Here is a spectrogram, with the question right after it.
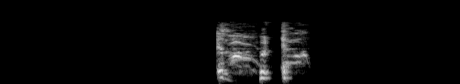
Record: {"cough_length": "4.6 s", "cough_amplitude": 28459, "cough_signal_mean_std_ratio": 0.26, "survey_phase": "alpha (2021-03-01 to 2021-08-12)", "age": "45-64", "gender": "Female", "wearing_mask": "No", "symptom_none": true, "smoker_status": "Ex-smoker", "respiratory_condition_asthma": false, "respiratory_condition_other": false, "recruitment_source": "REACT", "submission_delay": "2 days", "covid_test_result": "Negative", "covid_test_method": "RT-qPCR"}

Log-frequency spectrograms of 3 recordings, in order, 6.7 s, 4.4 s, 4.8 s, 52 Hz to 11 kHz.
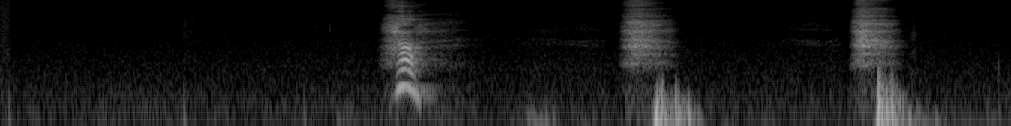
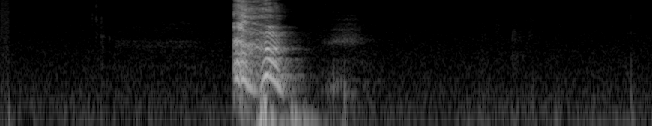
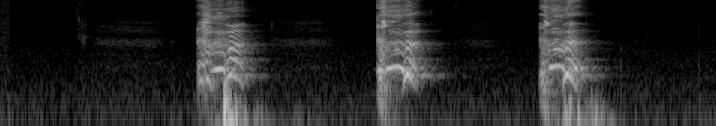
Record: {"exhalation_length": "6.7 s", "exhalation_amplitude": 1515, "exhalation_signal_mean_std_ratio": 0.31, "cough_length": "4.4 s", "cough_amplitude": 3857, "cough_signal_mean_std_ratio": 0.23, "three_cough_length": "4.8 s", "three_cough_amplitude": 3606, "three_cough_signal_mean_std_ratio": 0.37, "survey_phase": "beta (2021-08-13 to 2022-03-07)", "age": "45-64", "gender": "Female", "wearing_mask": "No", "symptom_none": true, "symptom_onset": "13 days", "smoker_status": "Never smoked", "respiratory_condition_asthma": false, "respiratory_condition_other": false, "recruitment_source": "REACT", "submission_delay": "2 days", "covid_test_result": "Negative", "covid_test_method": "RT-qPCR"}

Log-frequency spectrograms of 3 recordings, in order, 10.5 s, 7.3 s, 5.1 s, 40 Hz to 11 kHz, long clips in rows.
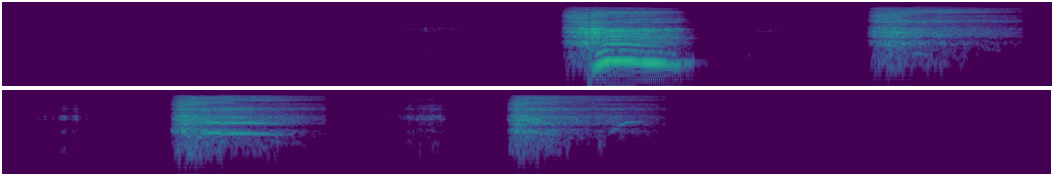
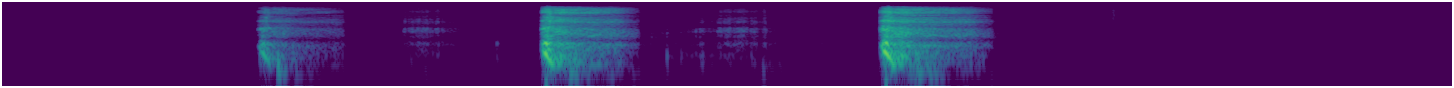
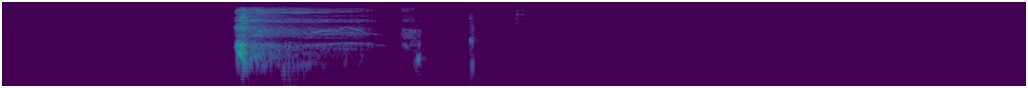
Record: {"exhalation_length": "10.5 s", "exhalation_amplitude": 7090, "exhalation_signal_mean_std_ratio": 0.31, "three_cough_length": "7.3 s", "three_cough_amplitude": 27926, "three_cough_signal_mean_std_ratio": 0.2, "cough_length": "5.1 s", "cough_amplitude": 3110, "cough_signal_mean_std_ratio": 0.2, "survey_phase": "beta (2021-08-13 to 2022-03-07)", "age": "65+", "gender": "Female", "wearing_mask": "No", "symptom_none": true, "smoker_status": "Never smoked", "respiratory_condition_asthma": false, "respiratory_condition_other": false, "recruitment_source": "REACT", "submission_delay": "1 day", "covid_test_result": "Negative", "covid_test_method": "RT-qPCR"}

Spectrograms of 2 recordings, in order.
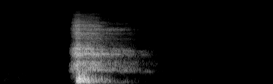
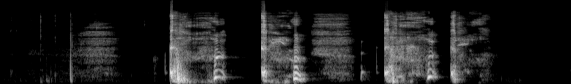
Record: {"exhalation_length": "2.7 s", "exhalation_amplitude": 32695, "exhalation_signal_mean_std_ratio": 0.28, "three_cough_length": "5.7 s", "three_cough_amplitude": 32768, "three_cough_signal_mean_std_ratio": 0.34, "survey_phase": "beta (2021-08-13 to 2022-03-07)", "age": "45-64", "gender": "Female", "wearing_mask": "No", "symptom_runny_or_blocked_nose": true, "symptom_sore_throat": true, "symptom_fatigue": true, "symptom_headache": true, "symptom_onset": "3 days", "smoker_status": "Current smoker (1 to 10 cigarettes per day)", "respiratory_condition_asthma": false, "respiratory_condition_other": false, "recruitment_source": "Test and Trace", "submission_delay": "1 day", "covid_test_result": "Positive", "covid_test_method": "RT-qPCR"}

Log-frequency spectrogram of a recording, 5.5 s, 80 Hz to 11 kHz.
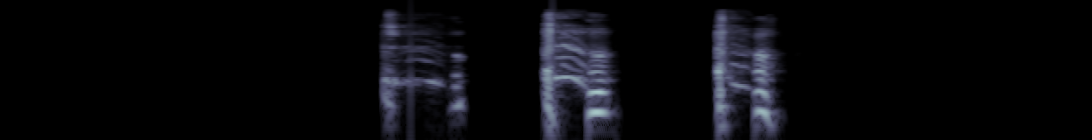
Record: {"three_cough_length": "5.5 s", "three_cough_amplitude": 11587, "three_cough_signal_mean_std_ratio": 0.24, "survey_phase": "beta (2021-08-13 to 2022-03-07)", "age": "65+", "gender": "Female", "wearing_mask": "No", "symptom_cough_any": true, "symptom_runny_or_blocked_nose": true, "symptom_sore_throat": true, "symptom_fatigue": true, "symptom_headache": true, "symptom_loss_of_taste": true, "symptom_onset": "15 days", "smoker_status": "Never smoked", "respiratory_condition_asthma": false, "respiratory_condition_other": false, "recruitment_source": "Test and Trace", "submission_delay": "2 days", "covid_test_result": "Positive", "covid_test_method": "RT-qPCR", "covid_ct_value": 34.9, "covid_ct_gene": "ORF1ab gene"}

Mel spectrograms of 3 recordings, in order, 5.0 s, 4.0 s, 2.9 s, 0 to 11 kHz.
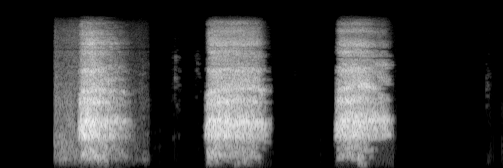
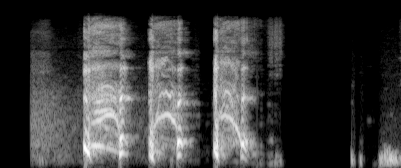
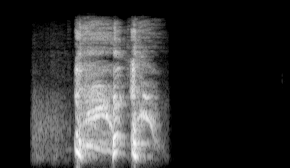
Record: {"exhalation_length": "5.0 s", "exhalation_amplitude": 25184, "exhalation_signal_mean_std_ratio": 0.46, "three_cough_length": "4.0 s", "three_cough_amplitude": 27719, "three_cough_signal_mean_std_ratio": 0.41, "cough_length": "2.9 s", "cough_amplitude": 29991, "cough_signal_mean_std_ratio": 0.38, "survey_phase": "alpha (2021-03-01 to 2021-08-12)", "age": "65+", "gender": "Male", "wearing_mask": "No", "symptom_cough_any": true, "symptom_change_to_sense_of_smell_or_taste": true, "symptom_loss_of_taste": true, "symptom_onset": "3 days", "smoker_status": "Ex-smoker", "respiratory_condition_asthma": false, "respiratory_condition_other": false, "recruitment_source": "Test and Trace", "submission_delay": "1 day", "covid_test_result": "Positive", "covid_test_method": "RT-qPCR"}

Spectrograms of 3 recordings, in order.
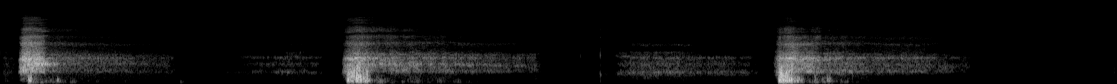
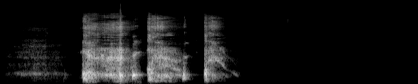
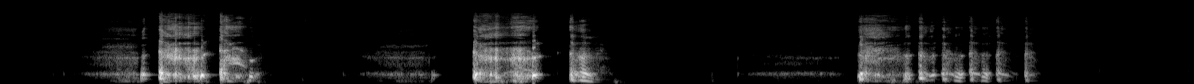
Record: {"exhalation_length": "11.2 s", "exhalation_amplitude": 28291, "exhalation_signal_mean_std_ratio": 0.27, "cough_length": "4.2 s", "cough_amplitude": 32767, "cough_signal_mean_std_ratio": 0.37, "three_cough_length": "11.9 s", "three_cough_amplitude": 32768, "three_cough_signal_mean_std_ratio": 0.32, "survey_phase": "beta (2021-08-13 to 2022-03-07)", "age": "18-44", "gender": "Male", "wearing_mask": "No", "symptom_cough_any": true, "symptom_runny_or_blocked_nose": true, "symptom_shortness_of_breath": true, "symptom_fatigue": true, "symptom_fever_high_temperature": true, "symptom_headache": true, "symptom_onset": "3 days", "smoker_status": "Ex-smoker", "respiratory_condition_asthma": true, "respiratory_condition_other": false, "recruitment_source": "Test and Trace", "submission_delay": "1 day", "covid_test_result": "Positive", "covid_test_method": "RT-qPCR", "covid_ct_value": 15.4, "covid_ct_gene": "ORF1ab gene", "covid_ct_mean": 16.2, "covid_viral_load": "4800000 copies/ml", "covid_viral_load_category": "High viral load (>1M copies/ml)"}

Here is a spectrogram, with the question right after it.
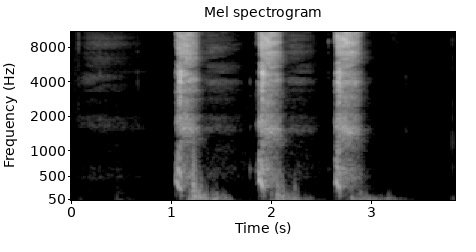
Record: {"three_cough_length": "3.8 s", "three_cough_amplitude": 10095, "three_cough_signal_mean_std_ratio": 0.42, "survey_phase": "beta (2021-08-13 to 2022-03-07)", "age": "18-44", "gender": "Female", "wearing_mask": "No", "symptom_runny_or_blocked_nose": true, "smoker_status": "Never smoked", "respiratory_condition_asthma": false, "respiratory_condition_other": false, "recruitment_source": "Test and Trace", "submission_delay": "2 days", "covid_test_result": "Positive", "covid_test_method": "RT-qPCR", "covid_ct_value": 30.8, "covid_ct_gene": "ORF1ab gene", "covid_ct_mean": 31.7, "covid_viral_load": "39 copies/ml", "covid_viral_load_category": "Minimal viral load (< 10K copies/ml)"}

